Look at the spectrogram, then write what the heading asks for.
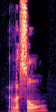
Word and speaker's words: Alençon: Alençon, I believe is how it's actually pronounced.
